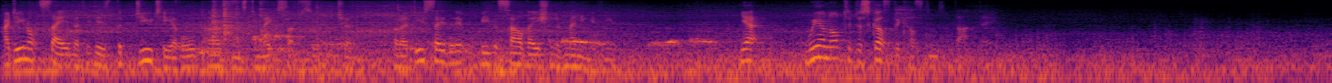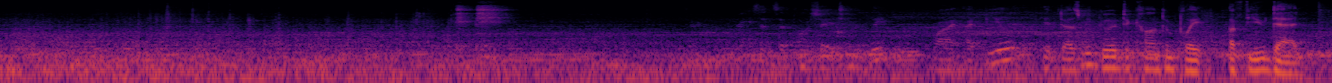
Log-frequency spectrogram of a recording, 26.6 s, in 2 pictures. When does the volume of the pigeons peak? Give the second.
6 s.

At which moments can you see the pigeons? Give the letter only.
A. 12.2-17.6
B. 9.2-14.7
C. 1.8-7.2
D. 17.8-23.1
C.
